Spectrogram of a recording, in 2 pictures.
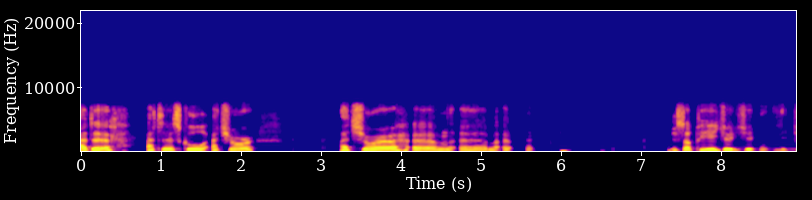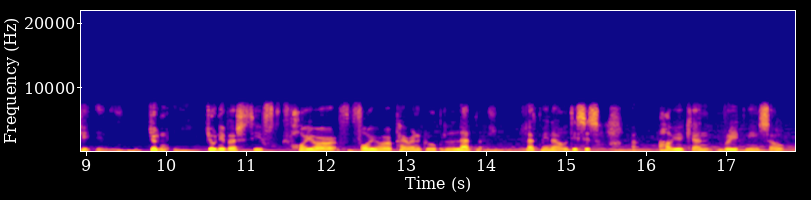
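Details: Real stuttering in an adult woman who began stuttering at age nine, with many word and phrase repetitions; finding: stuttering.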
